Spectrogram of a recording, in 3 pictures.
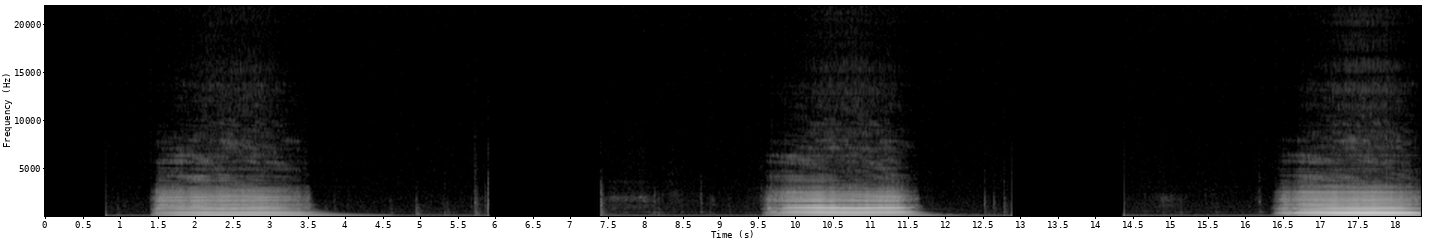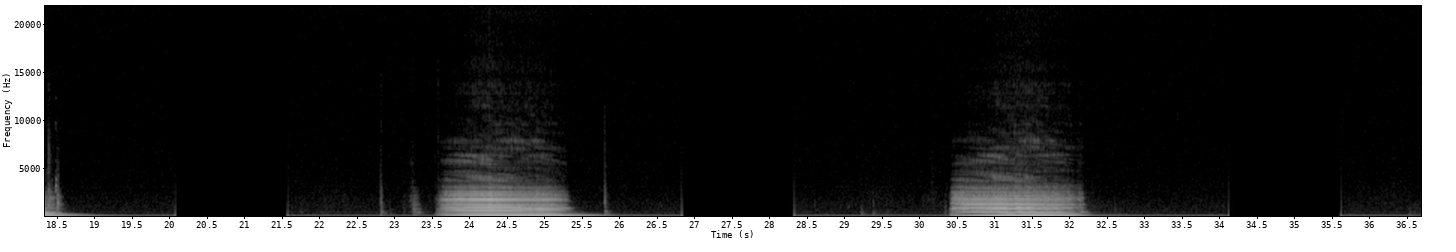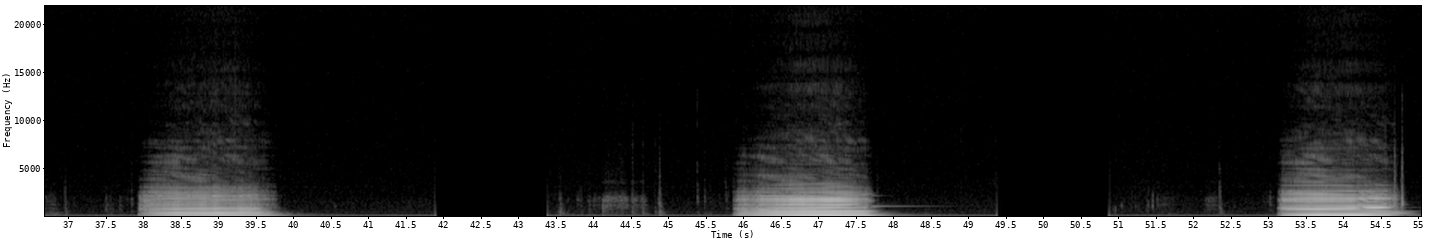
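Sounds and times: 
cello bowed pianissimo on G string: 1.2s - 5.0s, 8.0s - 12.9s, 16.2s - 19.3s, 22.8s - 26.2s, 30.1s - 32.8s, 36.7s - 40.6s, 43.6s - 48.3s, 52.3s - 55.0s.

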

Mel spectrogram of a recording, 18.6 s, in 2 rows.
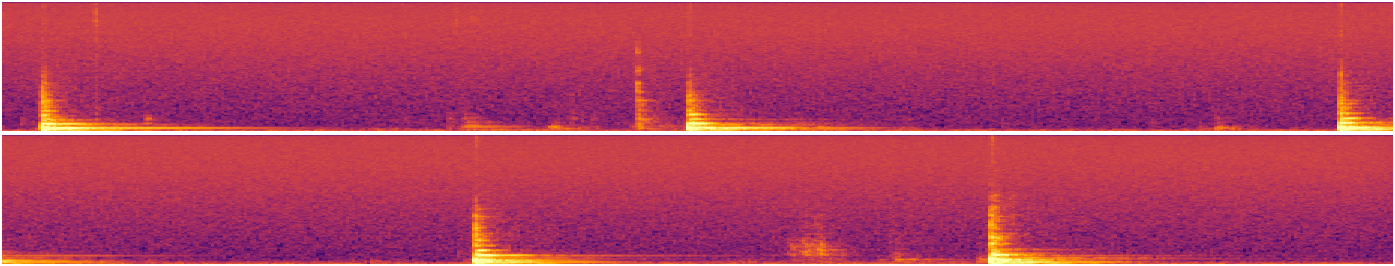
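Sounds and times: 
double bass pizzicato on the E string: 0.3s - 1.2s, 4.5s - 5.3s, 8.9s - 9.6s, 15.9s - 16.6s.

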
